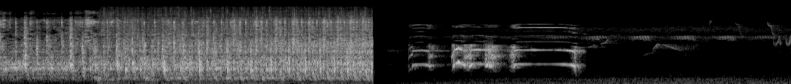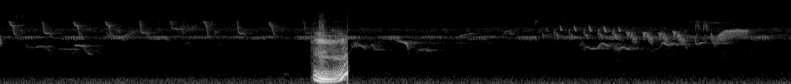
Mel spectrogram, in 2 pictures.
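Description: Small motor of a miniature model tractor's belt-driven water pump running with a dense mechanical whir, then cutting off abruptly. A rooster crows, followed by bird chirps over a steady high insect-like tone, with one loud, brief swooping sound about eleven seconds in.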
